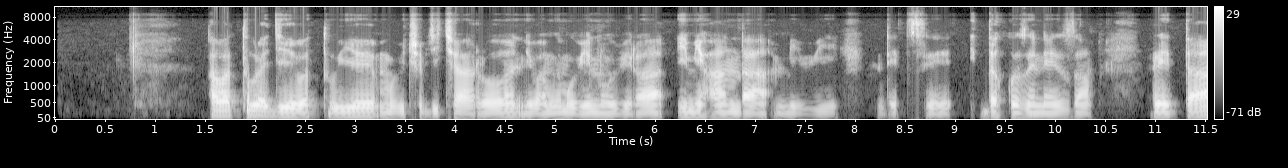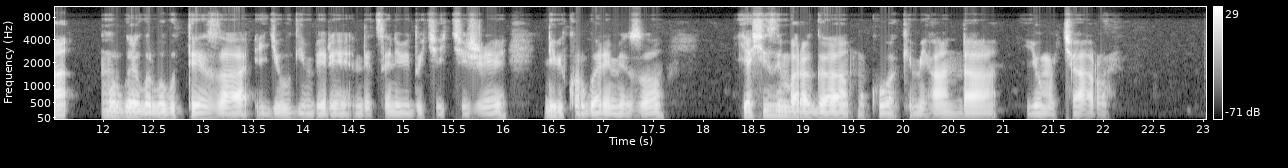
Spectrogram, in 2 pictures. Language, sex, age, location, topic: Kinyarwanda, male, 18-24, Nyagatare, government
